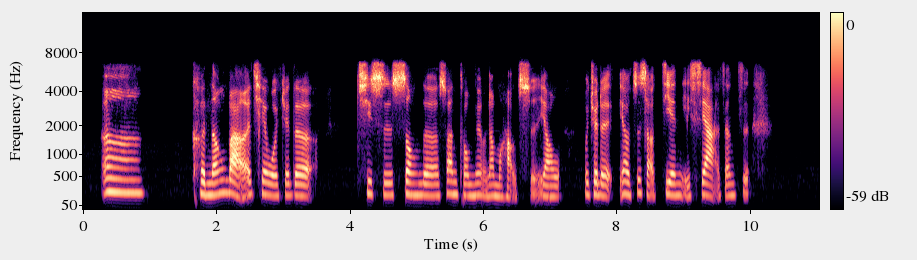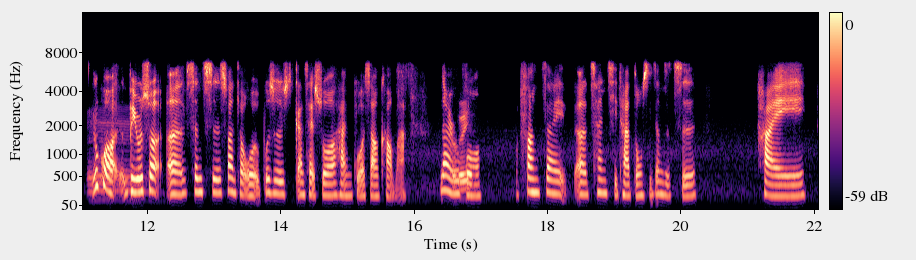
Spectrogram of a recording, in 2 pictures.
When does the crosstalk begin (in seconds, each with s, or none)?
11.1 s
